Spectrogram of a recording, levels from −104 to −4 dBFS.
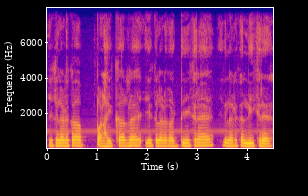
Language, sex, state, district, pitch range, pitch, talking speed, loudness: Hindi, male, Chhattisgarh, Raipur, 155-165 Hz, 160 Hz, 170 wpm, -19 LUFS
